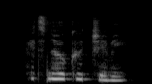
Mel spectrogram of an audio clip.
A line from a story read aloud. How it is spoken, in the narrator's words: she said softly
